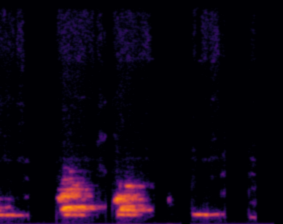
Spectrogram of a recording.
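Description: An animal's short whining calls, about four of them spread over two seconds with pauses between.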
